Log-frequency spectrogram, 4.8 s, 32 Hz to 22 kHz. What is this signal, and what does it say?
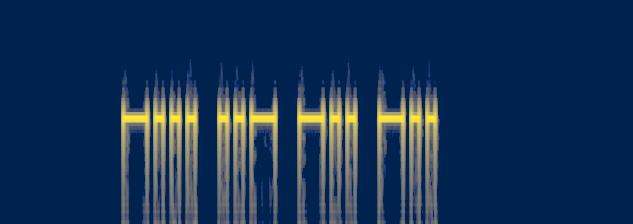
Morse code, heard as a keyed tone, about 20 wpm, 700 Hz. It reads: BUDD
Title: Build A Word - 1 Letter At A Time - 5-Letter Words - 20wpm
